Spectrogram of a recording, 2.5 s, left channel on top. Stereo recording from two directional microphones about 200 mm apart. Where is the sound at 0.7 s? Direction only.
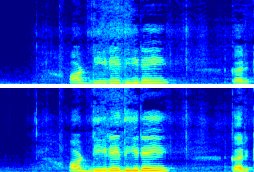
30° right (ahead or behind).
